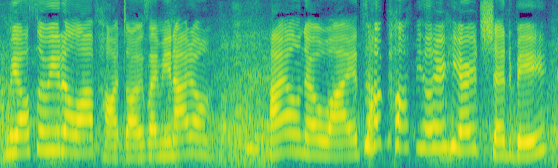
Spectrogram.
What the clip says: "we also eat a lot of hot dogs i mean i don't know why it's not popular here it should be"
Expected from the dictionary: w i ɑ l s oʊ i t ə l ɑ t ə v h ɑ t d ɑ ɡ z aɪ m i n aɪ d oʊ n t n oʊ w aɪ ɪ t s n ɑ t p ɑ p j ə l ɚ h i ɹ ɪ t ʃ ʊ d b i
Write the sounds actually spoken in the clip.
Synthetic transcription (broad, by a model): w i ɑ l s oʊ i t ə l ɑ t ə v h ɑ t d ɑ ɡ z aɪ m i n aɪ d oʊ n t n oʊ w aɪ ɪ t s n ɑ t p ɑ p j l ɚ h i ɹ ɪ t ʃ ʊ d b i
